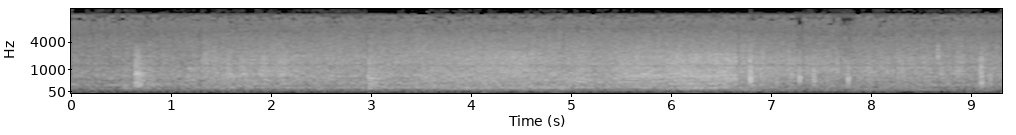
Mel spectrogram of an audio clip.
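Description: A car engine runs as an old car pulls away and drives off.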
